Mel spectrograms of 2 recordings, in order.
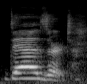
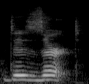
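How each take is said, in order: First: The stress is on the first syllable. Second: The stress is on the second syllable. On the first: It names a dry, sandy place. "the emphasis is on the first part" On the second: It names a sweet course after a meal. "The emphasis is on that second syllable"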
